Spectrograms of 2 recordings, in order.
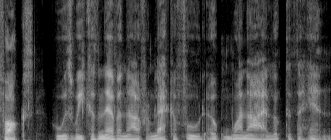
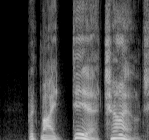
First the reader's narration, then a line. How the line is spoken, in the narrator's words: she cried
